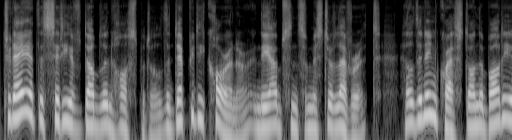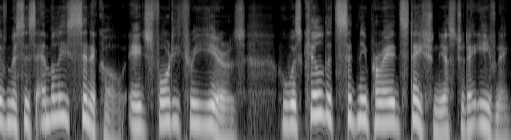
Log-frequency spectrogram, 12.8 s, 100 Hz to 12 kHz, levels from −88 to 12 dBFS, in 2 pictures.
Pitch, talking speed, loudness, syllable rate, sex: 160 Hz, 185 wpm, -18 LUFS, 5.3 syllables/s, male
